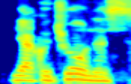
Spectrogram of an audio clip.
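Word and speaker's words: Jakučionis: David, pronunciation one more time, last name? Yakuchonis. Okay, Yacojones.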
